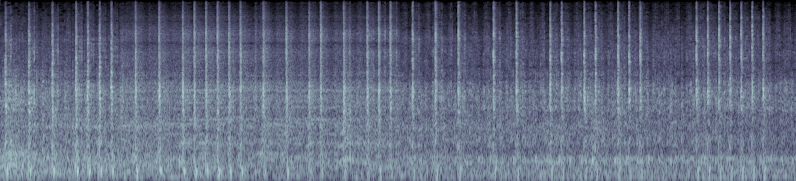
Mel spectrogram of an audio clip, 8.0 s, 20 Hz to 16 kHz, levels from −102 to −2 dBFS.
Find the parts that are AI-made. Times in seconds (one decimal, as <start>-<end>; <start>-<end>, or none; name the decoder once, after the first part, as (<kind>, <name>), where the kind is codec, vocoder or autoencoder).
1.2-4.0 (autoencoder, DAC-VAE)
